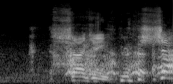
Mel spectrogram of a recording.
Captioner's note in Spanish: risas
